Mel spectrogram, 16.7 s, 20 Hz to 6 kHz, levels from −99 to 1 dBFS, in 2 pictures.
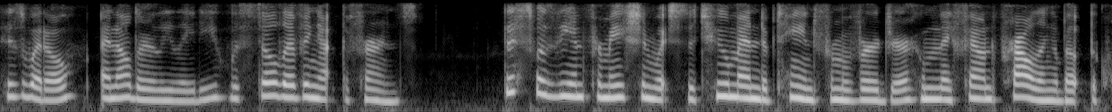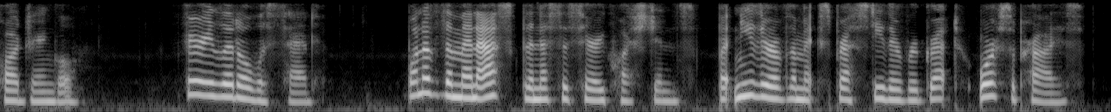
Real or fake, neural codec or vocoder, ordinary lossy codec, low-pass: fake; codec, 24 kHz, 3.1 kbps, DualCodec; AAC, 48 kbps; 5.4 kHz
